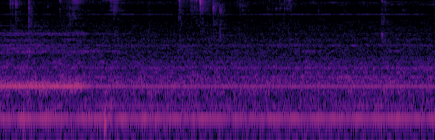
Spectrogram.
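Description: Near silence: quiet room tone with a faint steady hum and a soft click about three seconds in.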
